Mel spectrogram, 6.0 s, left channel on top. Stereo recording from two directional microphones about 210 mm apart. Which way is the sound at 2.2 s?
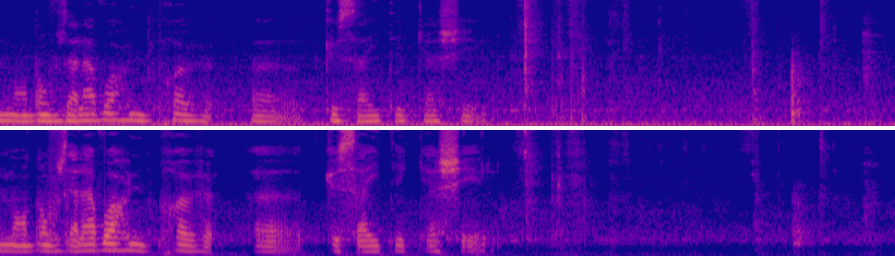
45° right (ahead or behind).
